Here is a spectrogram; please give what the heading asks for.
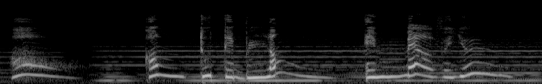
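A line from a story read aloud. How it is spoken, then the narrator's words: Crying out. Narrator (French): s'écria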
